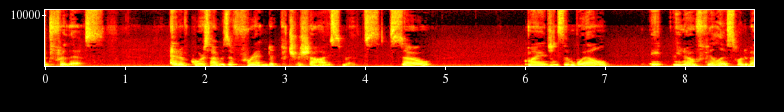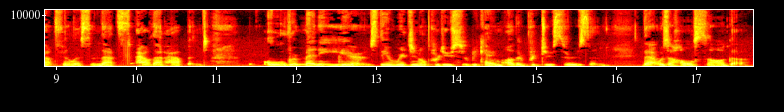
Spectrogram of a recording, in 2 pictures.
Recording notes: we had to record this episode on our phones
